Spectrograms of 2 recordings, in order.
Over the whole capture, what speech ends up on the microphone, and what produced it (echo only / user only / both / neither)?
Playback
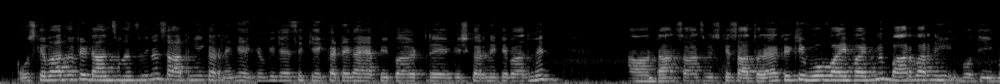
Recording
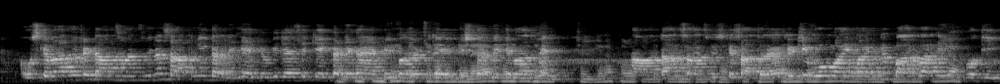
both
